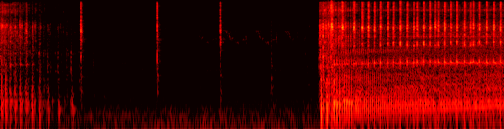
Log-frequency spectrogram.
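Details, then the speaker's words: Garage-sale Redmax backpack leaf blower two-stroke, history unknown, run with air filter removed to rule it out: a few quiet taps, then fires and holds a steady, even high-pitched buzz with no stumbling; runs fine without the filter. "so it ran okay without the filter so the next thing to do is just put the filter back on and see if it changes anything"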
